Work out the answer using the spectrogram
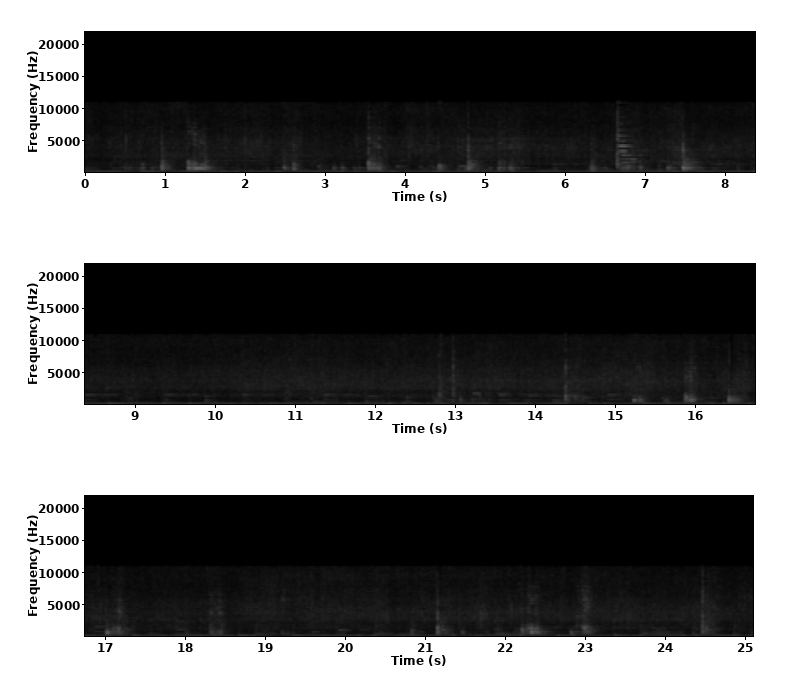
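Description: Sprouted moth beans (matki) frying in spiced oil in a metal kadhai: a steady sizzle, with a metal spatula stirring and scraping them against the pan in irregular strokes, fewer in the middle stretch.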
